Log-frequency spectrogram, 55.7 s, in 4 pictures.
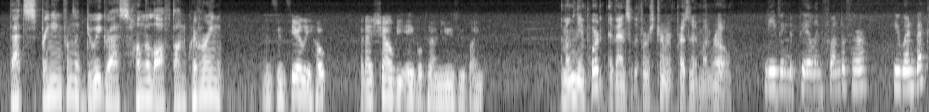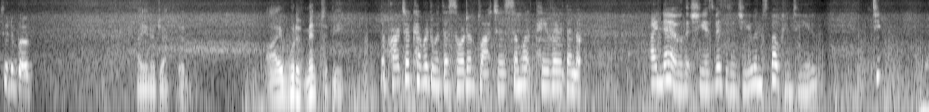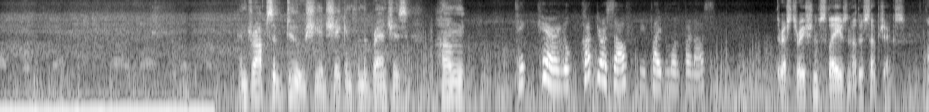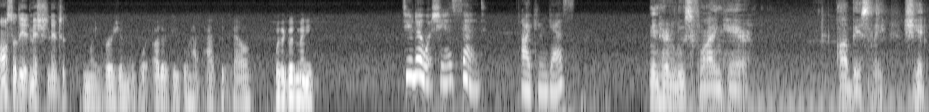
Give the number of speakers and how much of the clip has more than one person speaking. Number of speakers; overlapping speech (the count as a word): ten, no overlap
